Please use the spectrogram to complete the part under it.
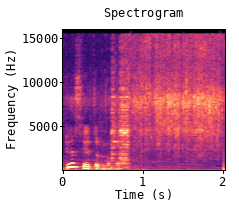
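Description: Chopped potatoes tumble into a pan.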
